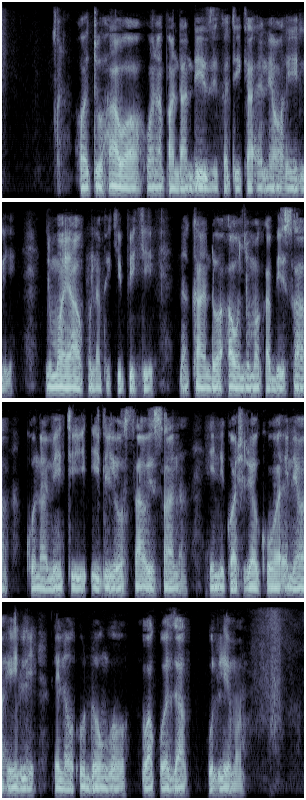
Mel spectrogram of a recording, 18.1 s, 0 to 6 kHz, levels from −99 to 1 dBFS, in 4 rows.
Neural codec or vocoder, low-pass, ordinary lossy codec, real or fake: vocoder, 44.1 kHz, 80 mel bands, Vocos; 5.4 kHz; AAC, 32 kbps; fake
